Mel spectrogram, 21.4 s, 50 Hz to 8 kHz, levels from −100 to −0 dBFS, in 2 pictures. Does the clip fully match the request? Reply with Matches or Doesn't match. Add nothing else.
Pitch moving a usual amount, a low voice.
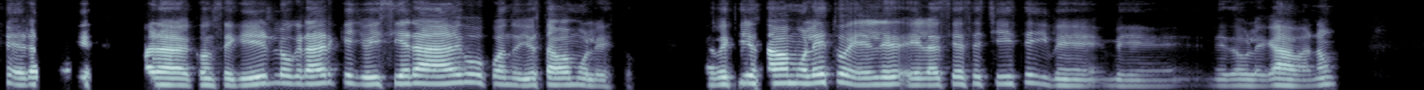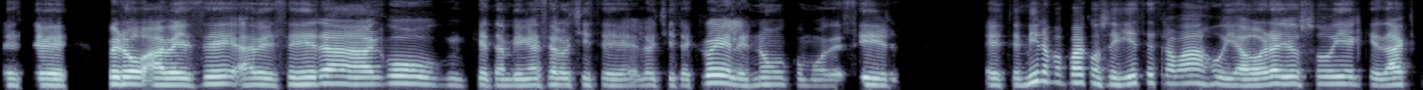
Doesn't match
